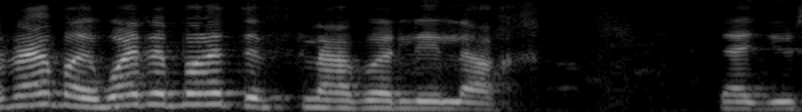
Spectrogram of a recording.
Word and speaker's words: Layla: is hebrew and arabic it's really lila like night lila but they say layla arabic and hebrew yeah lila but they're pronouncing it layla my mother is the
